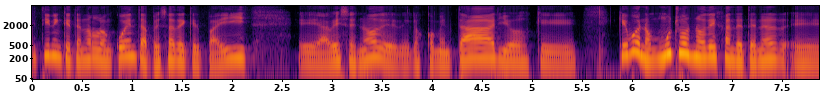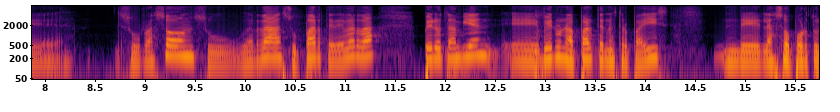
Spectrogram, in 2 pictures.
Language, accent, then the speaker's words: Spanish; Lobos, Buenos Aires Province, Argentina; lo puedo decir yo, que vine de una escuela pública, vine de un pueblo de Lobos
